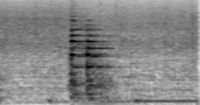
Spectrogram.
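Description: Food is stirred in a pan with two quick scraping clinks of a utensil over a low background sizzle, close and brief.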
